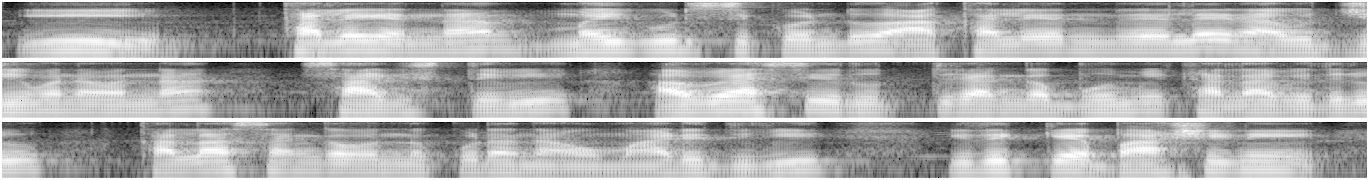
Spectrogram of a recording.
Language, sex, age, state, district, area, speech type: Kannada, male, 30-45, Karnataka, Vijayapura, rural, spontaneous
